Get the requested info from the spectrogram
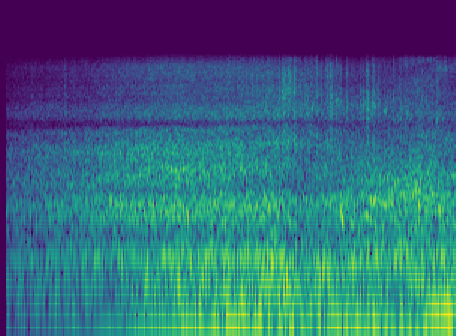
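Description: Recovery truck with a car on its back driving along the road past the camera; the engine and tyre noise swell over the first couple of seconds and then hold steady.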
